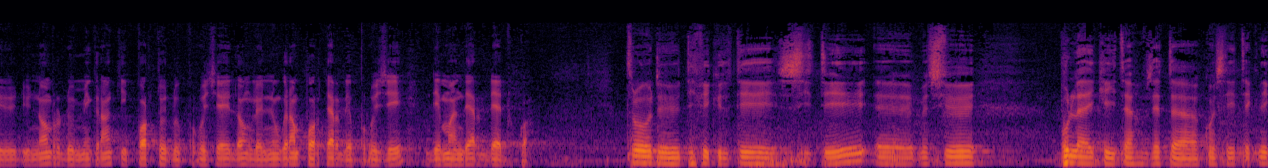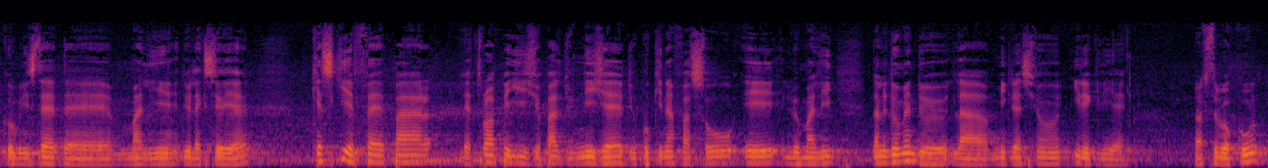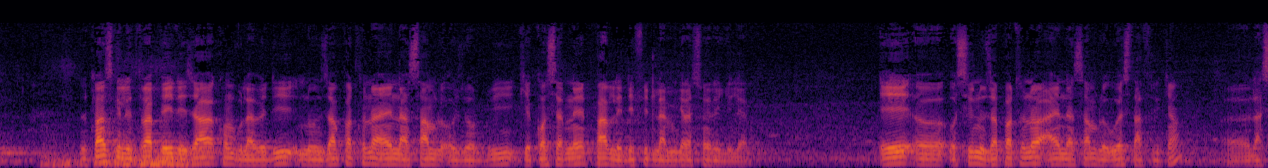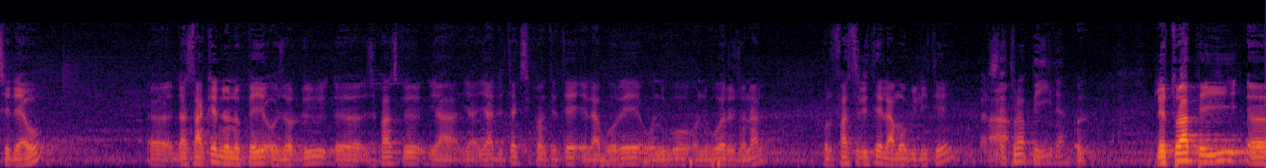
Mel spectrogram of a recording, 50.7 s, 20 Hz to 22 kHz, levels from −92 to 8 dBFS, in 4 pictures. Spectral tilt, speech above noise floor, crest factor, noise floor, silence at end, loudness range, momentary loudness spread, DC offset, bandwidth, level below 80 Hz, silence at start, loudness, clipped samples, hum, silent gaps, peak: -5.5 dB/octave; 23 dB; 24 dB; -54 dBFS; 0 s; 6 LU; 13 LU; under 0.1%; 13.5 kHz; -60 dBFS; 0 s; -32 LUFS; under 0.1%; none; none; -8 dBFS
